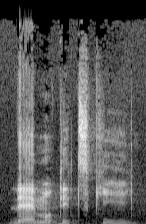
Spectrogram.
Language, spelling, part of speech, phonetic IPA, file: Czech, démotický, adjective, [ˈdɛːmotɪt͡skiː], Cs-démotický.ogg
- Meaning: demotic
